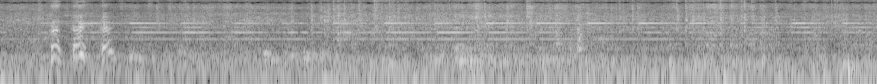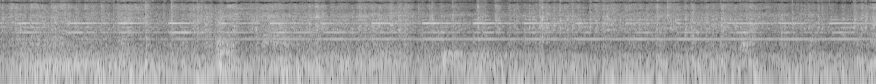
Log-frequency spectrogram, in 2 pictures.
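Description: A train rolls slowly past, coasting because of a red signal ahead, in a steady, continuous low rumble with scattered clanks of the cars and a faint, sustained high-pitched wheel squeal over the top.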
